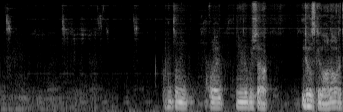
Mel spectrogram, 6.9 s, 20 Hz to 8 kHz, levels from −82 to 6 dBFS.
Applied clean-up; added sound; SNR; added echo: neural separator model SepFormer DNS4.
